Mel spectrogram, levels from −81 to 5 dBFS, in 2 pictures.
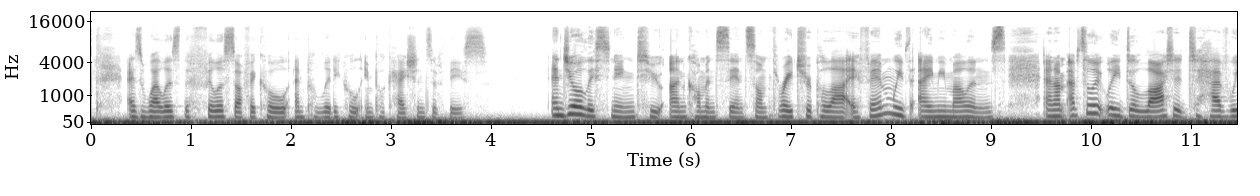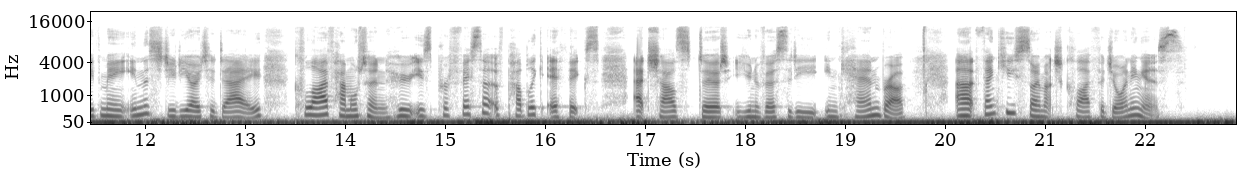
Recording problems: low rumble; noticeable; throughout; 20 dB below the speech

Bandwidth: 13.5 kHz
